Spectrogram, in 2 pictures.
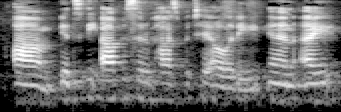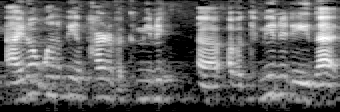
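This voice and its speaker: Noticeable background noise and audible room echo surround a woman speaking at a medium pitch and moderate pace with ordinary pitch variation. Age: 70s. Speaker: public commenter, resident. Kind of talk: public comment.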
